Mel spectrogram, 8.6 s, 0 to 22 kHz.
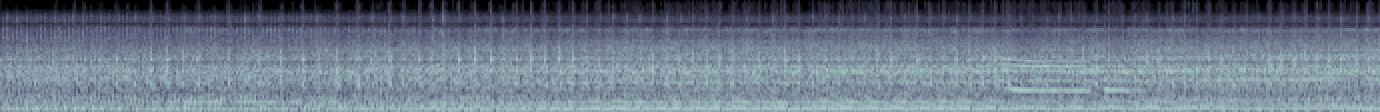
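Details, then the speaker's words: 1974 Arctic Cat Lynx 340 fan-cooled two-stroke snowmobile, sat outdoors five years, started in cold snow on very old fuel: uneven putter picking up slightly to an unsteady idle; running but not sorted. "seems like it wants to go so i'm going to keep juicing her and tugging on her so she said and see if i can make her go she's idling"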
